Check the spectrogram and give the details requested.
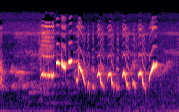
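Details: Wild forest white-rumped shama song, said to stir other shamas: mellow whistled phrases, then a run of rich, looping warbled notes rising and falling, each about a quarter second long.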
